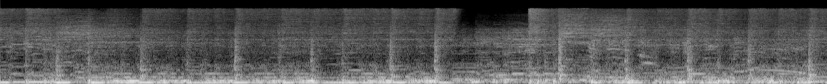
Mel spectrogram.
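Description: Live thrash metal band playing loud and fast: distorted electric guitars and bass over a heavy, driving drum kit. The cymbals drop out briefly about halfway through, then the full band comes back in.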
